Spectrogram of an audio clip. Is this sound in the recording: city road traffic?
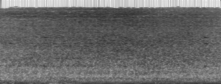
yes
